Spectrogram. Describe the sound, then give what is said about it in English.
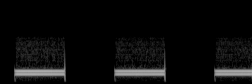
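Telephone busy signal on a dialed call: three evenly spaced, steady mid-pitched tone beeps, each about half a second, separated by equal silences, heard alone. “I guess the CDC's lines are busy now. I guess the CDC's lines are all tied up now.”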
